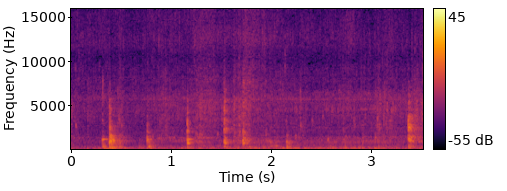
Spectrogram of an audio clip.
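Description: Pasta being stirred through a broccoli cream sauce in a hot pan: a soft, steady sizzle with a series of wet scraping and sloshing strokes at a loose, regular pace.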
